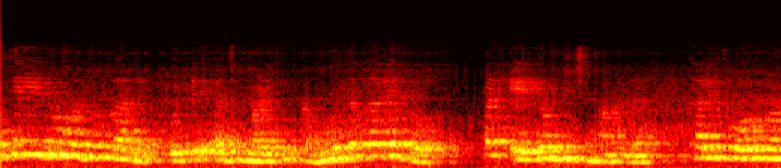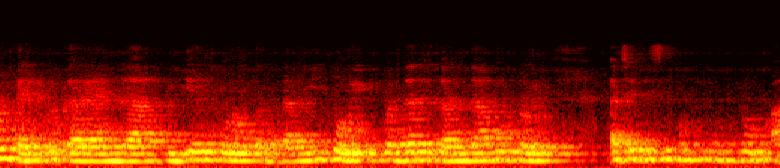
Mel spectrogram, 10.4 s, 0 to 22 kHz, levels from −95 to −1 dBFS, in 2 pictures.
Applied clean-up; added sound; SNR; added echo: neural separator model SepFormer DNS4.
